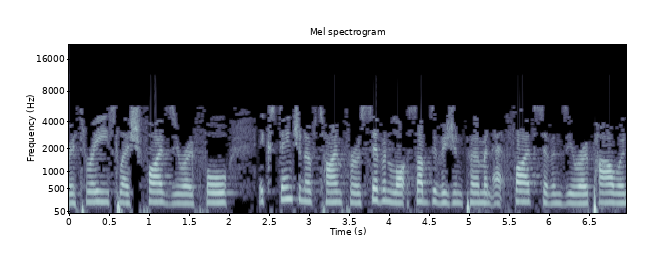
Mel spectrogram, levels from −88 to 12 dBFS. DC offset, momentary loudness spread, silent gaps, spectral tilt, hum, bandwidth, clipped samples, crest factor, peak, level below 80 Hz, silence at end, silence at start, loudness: under 0.1%; 7 LU; none; -7 dB/octave; none; 6 kHz; under 0.1%; 14 dB; 0 dBFS; -30 dBFS; 0 s; 0 s; -14 LUFS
